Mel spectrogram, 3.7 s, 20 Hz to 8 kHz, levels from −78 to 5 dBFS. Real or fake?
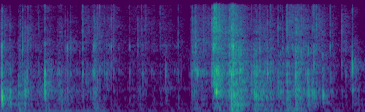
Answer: real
